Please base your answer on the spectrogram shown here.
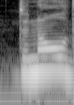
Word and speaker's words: Donal: Not Donald, mind you. There's no D at the end, so it's pronounced Donal. That's the way you're supposed to spell it, which is to say that's the way the Irish spell it.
